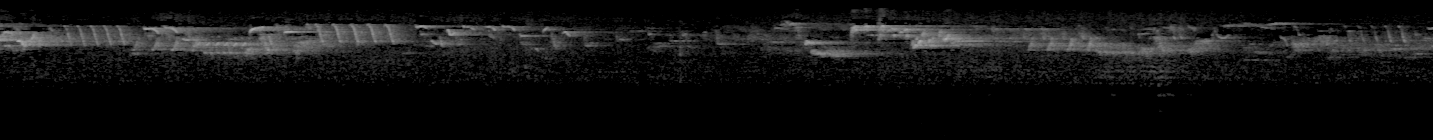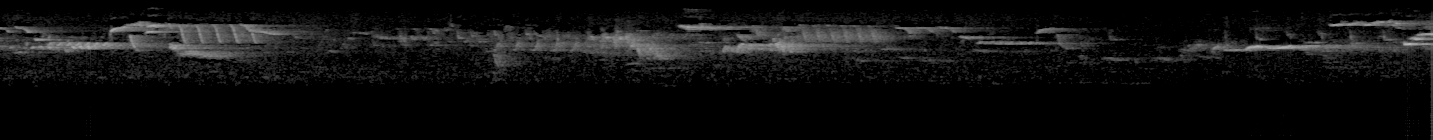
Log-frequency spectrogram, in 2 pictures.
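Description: A songbird singing high, rapid trills and whistled notes in repeated phrases a few seconds long, with short quieter pauses between them.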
